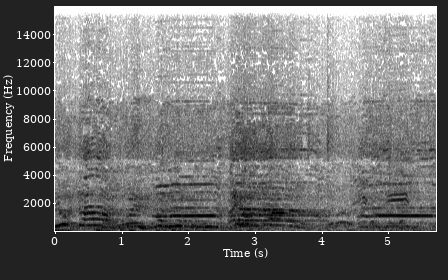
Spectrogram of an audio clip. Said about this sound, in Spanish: Gritos pidiendo ayuda.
